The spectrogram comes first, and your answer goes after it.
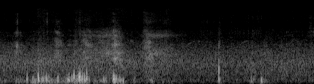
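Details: Patterdale Terrier playing football, giving a quick cluster of short, low, gruff barks and yips in the first second or so, then a few isolated thuds and soft knocks against a quiet outdoor background.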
